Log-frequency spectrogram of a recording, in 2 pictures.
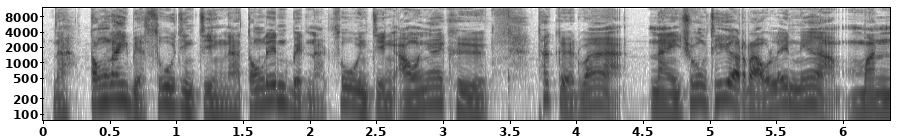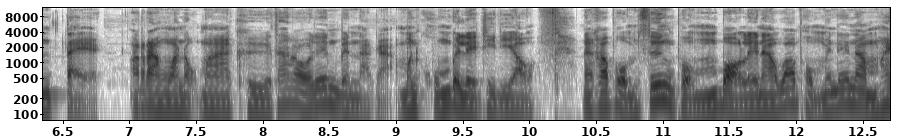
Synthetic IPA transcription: na˦˥t̪ɔ˥˩ŋla˥˩jbi˨˩ət̪̚suː˥˩t͡ɕi˧ŋt͡ɕi˧ŋna˦˥t̪ɔ˥˩ŋle˥˩nbe˨˩t̪̚na˨˩k̚suː˥˩t͡ɕi˧ŋt͡ɕi˧ŋʔa˧wna˥˩ŋaː˥˩jkʰɯː˧t̪ʰaː˥˩kɤː˨˩t̪̚waː˥˩na˧jt͡ɕʰu˥˩əŋt̪ʰiː˥˩ɾa˧wle˥˩nːi˥˩ɐma˧nt̪ɛ̰ː˨˩k̚ɾaː˧ŋwa˧nʔɔː˨˩k̚maː˧kʰɯː˧t̪ʰaː˥˩ɾa˧wle˥˩nbe˨˩t̪̚na˨˩k̚ʔa̰˨˩ma˧nkʰu˦˥mp̬a˧jlɤː˧jt̪ʰiː˧di˧əwna˦˥kʰa˦˥pʰːo˩˦msɯ˥˩ŋpʰo˩˦mbɔː˨˩k̚lɤː˧jna˦˥waː˥˩pʰo˩˦mːa˥˩jda˥˩jna˧mɦa˥˩

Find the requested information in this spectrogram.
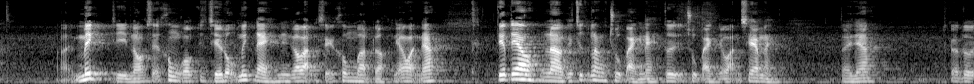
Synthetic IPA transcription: mï˦˥k̟̚t̪ʰi˨˩nɔ˨˦sɛ̰˧˥xə˧wŋ͡mkɔ˨˦kaː˨˦jt͡ɕe˨˦ɗo̰˧˨mï˦˥k̟̚na˨˩jne˧nŋkaː˦˥k̚ɓa̰ː˧˨sɛ̰˧˥xə˧wŋ͡mɓəː˨˩t̚ɗɨ˨˩ək̚ɲa̰ː˧ɓa̰ː˧˨ɲaː˧ | t̪i˦˥əp̚t̪ʰɛ˧wlaː˨˩kaː˨˦jt͡ɕɨ˦˥k̚na˧ŋt͡ɕu˨˩p̚ʔa˧˩jŋ̟na˨˩jt̪o˧jsɛ̰˧˥t͡ɕu˨˩p̚a̰˨˩jŋ̟t͡ɕɔ˨˦ɓa̰ː˧˨sɛ˧mna˨˩j | zəː˨˩jɲaː˧ | t̪o˧

